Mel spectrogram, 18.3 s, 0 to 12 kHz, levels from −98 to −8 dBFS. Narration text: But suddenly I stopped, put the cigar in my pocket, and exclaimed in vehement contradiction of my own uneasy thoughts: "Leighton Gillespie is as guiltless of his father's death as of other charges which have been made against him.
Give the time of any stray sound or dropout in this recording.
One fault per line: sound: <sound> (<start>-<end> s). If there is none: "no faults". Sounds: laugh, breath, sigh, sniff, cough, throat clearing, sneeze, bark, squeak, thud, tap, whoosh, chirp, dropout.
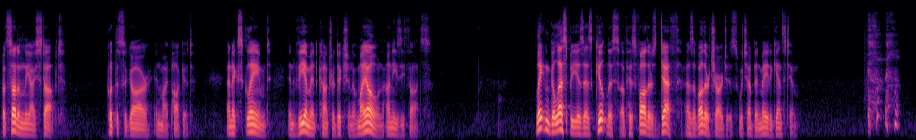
sound: cough (17.3-18.0 s)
